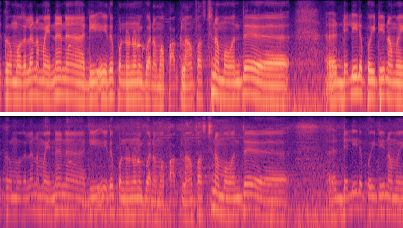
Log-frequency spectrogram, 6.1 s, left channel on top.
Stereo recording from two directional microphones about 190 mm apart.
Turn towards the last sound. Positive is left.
turn(degrees=35)  # may be behind; listen again after turning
